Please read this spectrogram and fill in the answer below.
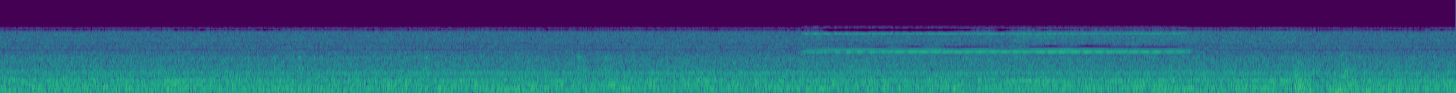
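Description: Docklands Light Railway train heard from inside, a steady running hum and rumble as it draws into a station platform and stops. About six seconds in, a steady high-pitched tone sounds for about three seconds.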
